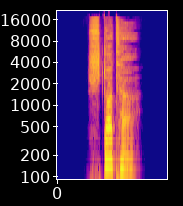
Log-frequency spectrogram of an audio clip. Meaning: inflection of stottern: 1. first-person singular present 2. singular imperative
- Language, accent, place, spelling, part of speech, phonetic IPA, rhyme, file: German, Germany, Berlin, stotter, verb, [ˈʃtɔtɐ], -ɔtɐ, De-stotter.ogg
